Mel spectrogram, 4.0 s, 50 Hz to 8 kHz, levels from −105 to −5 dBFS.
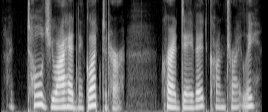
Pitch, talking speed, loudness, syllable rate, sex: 195 Hz, 150 wpm, -20 LUFS, 5.6 syllables/s, female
